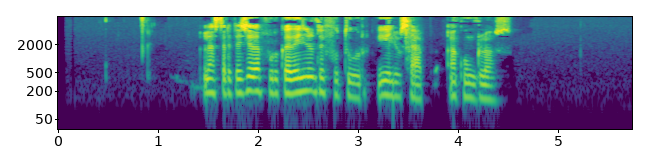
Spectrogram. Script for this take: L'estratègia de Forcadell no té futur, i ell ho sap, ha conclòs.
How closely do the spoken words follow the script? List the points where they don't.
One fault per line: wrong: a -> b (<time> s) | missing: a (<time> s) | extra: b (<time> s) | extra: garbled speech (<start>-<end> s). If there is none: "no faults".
no faults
